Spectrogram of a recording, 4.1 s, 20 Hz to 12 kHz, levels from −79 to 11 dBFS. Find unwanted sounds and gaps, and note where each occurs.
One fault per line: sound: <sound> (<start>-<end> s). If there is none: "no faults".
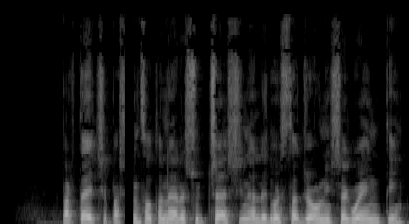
sound: dropout (1.2-1.3 s)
